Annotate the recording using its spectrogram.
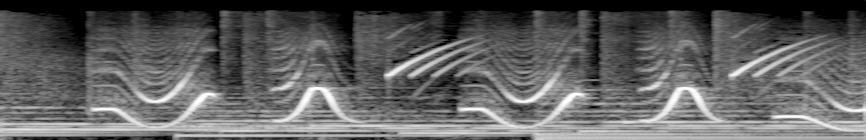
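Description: Children's cartoon music with held notes, under a run of cartoon 'boing' sound effects: swooping tones that dip down and rise back up, about one a second. A deep bass note joins the music about two and a half seconds in.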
